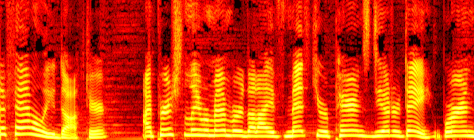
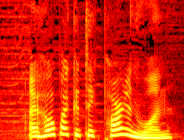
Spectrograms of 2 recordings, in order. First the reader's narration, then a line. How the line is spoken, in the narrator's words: sighed Bashir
